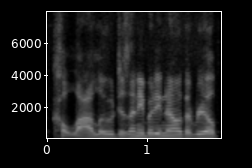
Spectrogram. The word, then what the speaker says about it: Cthulhu: And it's not even, I guess you're supposed to say Kolulu or Kalalu.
